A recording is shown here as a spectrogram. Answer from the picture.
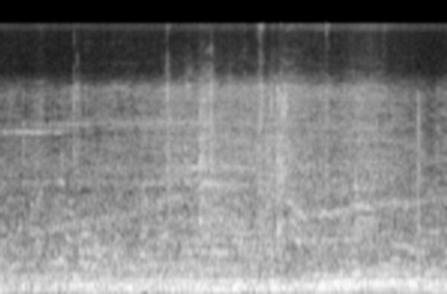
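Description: Steady low rumble of background traffic with indistinct voices and a few light clicks.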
